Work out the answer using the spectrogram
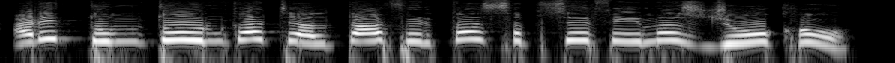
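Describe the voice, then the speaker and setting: Brief: sharp-tongued middle-aged mother from a play, high and indignant, read out by a woman teacher. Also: normal speed, no room sound, studio quality. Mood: scolding. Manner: scolding, raised and indignant.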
